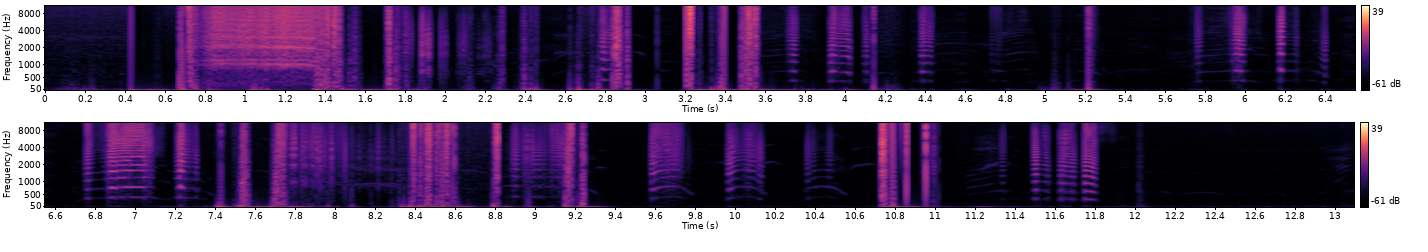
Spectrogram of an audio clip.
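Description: A young man shouts excitedly into a microphone up close.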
